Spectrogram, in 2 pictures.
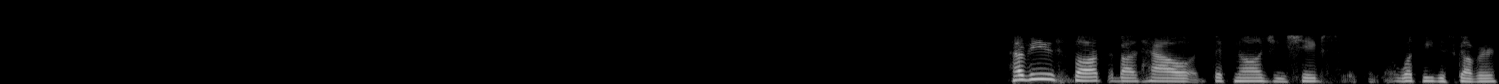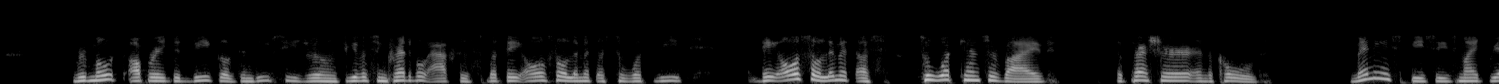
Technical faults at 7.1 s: G.729 codec

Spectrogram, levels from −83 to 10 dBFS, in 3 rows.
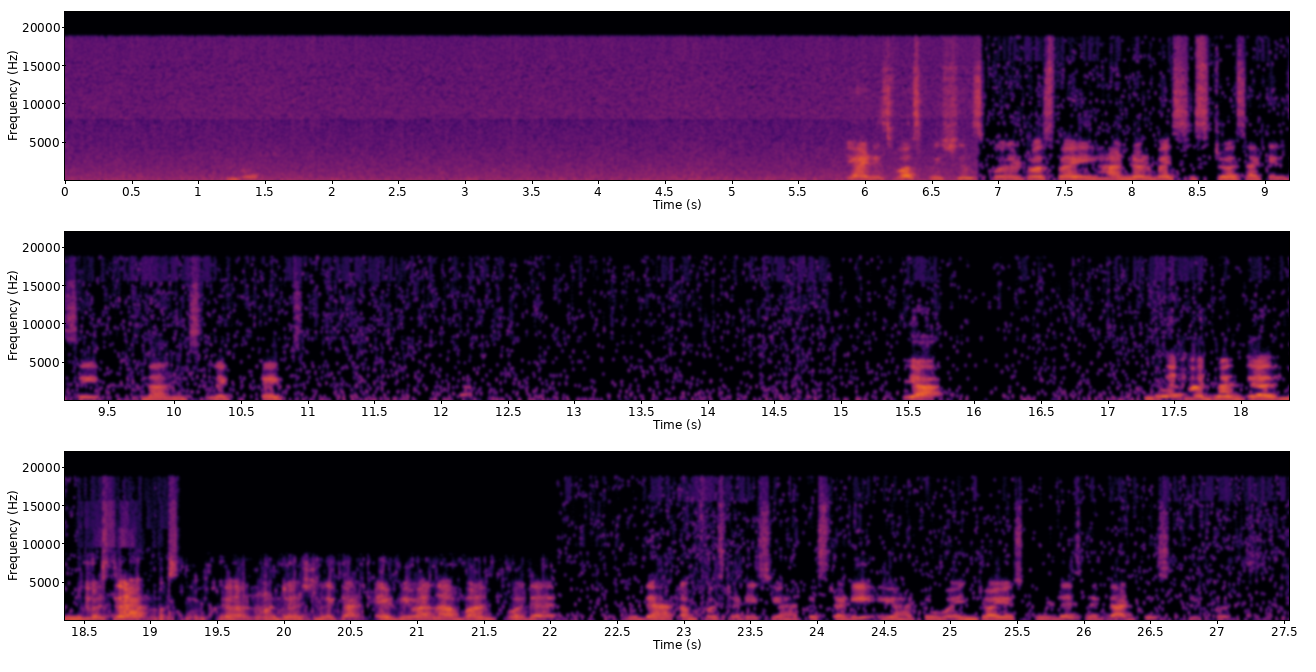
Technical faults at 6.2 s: none

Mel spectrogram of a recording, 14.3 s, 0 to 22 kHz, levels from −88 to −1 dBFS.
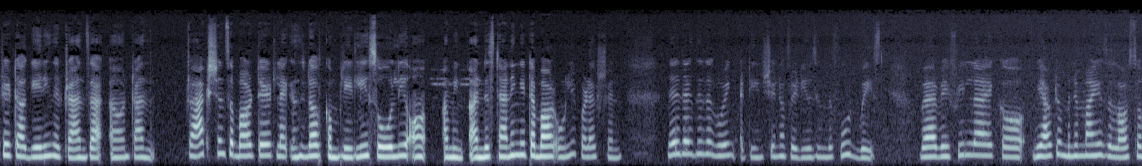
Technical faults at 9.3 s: automatic gain rising

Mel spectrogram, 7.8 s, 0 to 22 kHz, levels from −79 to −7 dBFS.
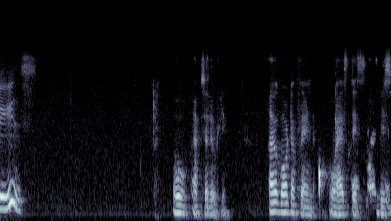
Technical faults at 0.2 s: none

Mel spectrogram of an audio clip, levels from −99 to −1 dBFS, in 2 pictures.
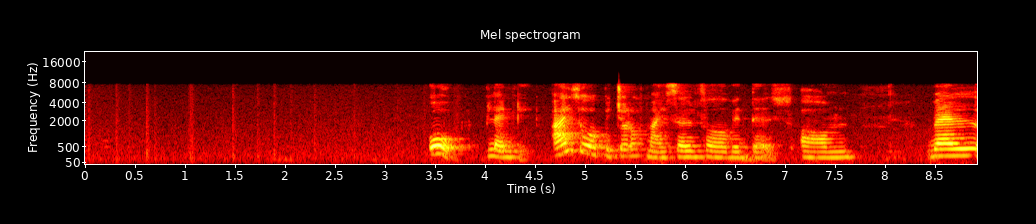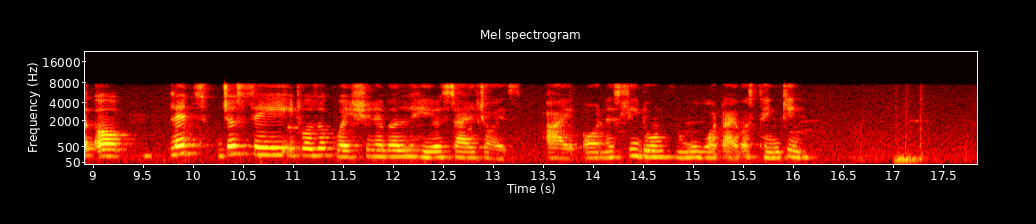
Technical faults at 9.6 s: Bluetooth LC3 compression; echo leak

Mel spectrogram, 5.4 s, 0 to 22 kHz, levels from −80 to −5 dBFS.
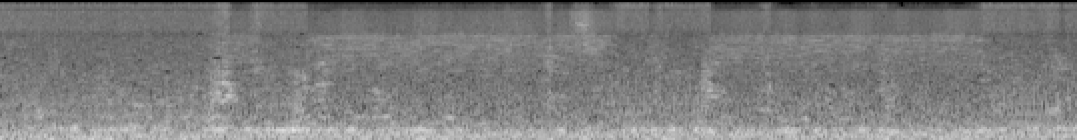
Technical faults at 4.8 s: none

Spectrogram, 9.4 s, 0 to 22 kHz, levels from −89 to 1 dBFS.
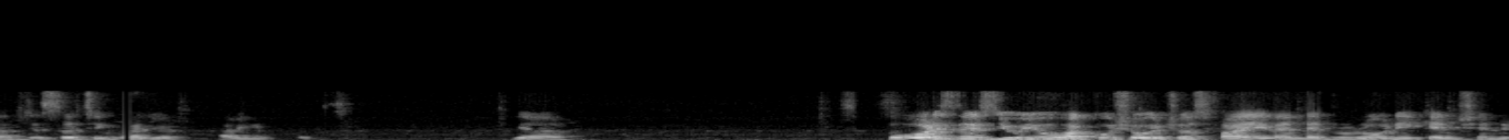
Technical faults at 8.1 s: processor overload crackle

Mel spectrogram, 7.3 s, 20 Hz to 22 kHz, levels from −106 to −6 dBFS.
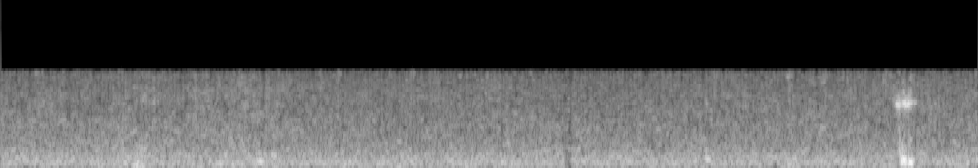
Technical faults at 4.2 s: iLBC codec; lost iLBC frames

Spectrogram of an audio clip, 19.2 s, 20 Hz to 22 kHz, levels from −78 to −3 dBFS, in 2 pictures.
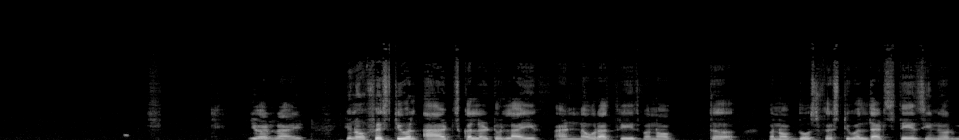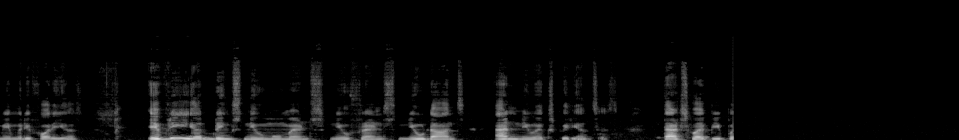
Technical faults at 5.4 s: none

